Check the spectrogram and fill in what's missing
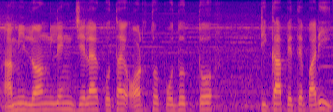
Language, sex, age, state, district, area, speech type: Bengali, male, 30-45, West Bengal, Purba Bardhaman, urban, read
